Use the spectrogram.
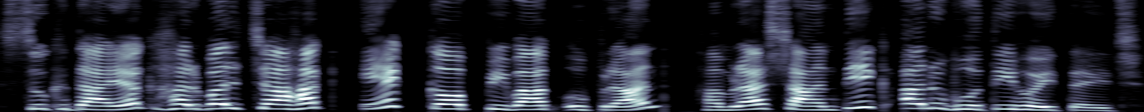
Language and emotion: Maithili, happy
